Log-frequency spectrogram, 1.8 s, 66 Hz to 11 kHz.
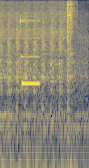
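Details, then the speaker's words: Engine of a 2017 Peugeot 208 cranked on the key for oil pressure after a wet belt change, coil packs disconnected so it cannot start: steady, even churning turnover with a short chime, never fires. "I've got no car packs connected, so it's not going to start. I just want to turn it over on the key. Just get a bit of oil up to the top."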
